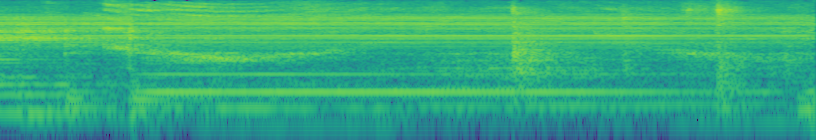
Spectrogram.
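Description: Live rock band music: a long held, sustained chord rings from about half a second in until near the end, with a tone sliding down and back up above it.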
